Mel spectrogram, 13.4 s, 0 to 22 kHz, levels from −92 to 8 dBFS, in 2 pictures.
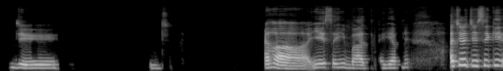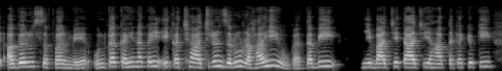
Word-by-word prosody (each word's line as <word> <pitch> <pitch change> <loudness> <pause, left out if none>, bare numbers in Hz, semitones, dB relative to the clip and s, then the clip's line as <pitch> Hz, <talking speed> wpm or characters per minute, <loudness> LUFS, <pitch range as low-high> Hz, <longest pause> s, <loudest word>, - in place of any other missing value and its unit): जी। 185 -2 -2 1.2
जी। 165 -1 -17 1.3
अ, - - +3
हाँ, 165 -7 +2
ये 215 +2 -3
सही 220 0 -7
बात 175 -3 -5 0.2
कही 190 +1 -7
आपने। 195 +3 -6 0.6
अच्छा, 340 +4 +6
जैसे 305 0 -2
कि 325 0 -2
अगर 245 +4 +7
उस 260 0 -6
सफर 210 -3 -1
में 185 +1 -3 0.2
उनका 240 +3 +1
कहीं 240 +2 +2
न 265 0 -1
कहीं 270 +1 +1
एक 475 - -3
अच्छा 240 +2 -1
आचरण 265 +5 +1
ज़रूर 255 +3 +4
रहा 205 +1 +2
ही 300 +5 +3
होगा, - - -4
तभी 270 +6 +2 0.5
ये 235 +1 0
बातचीत 225 +2 +2
आज 220 0 +4
यहाँ 210 -2 -2
तक 215 +1 -6
है 225 - -4
क्योंकि 255 +3 -5
225 Hz, 155 wpm, -21 LUFS, 200-260 Hz, 1.3 s, अगर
